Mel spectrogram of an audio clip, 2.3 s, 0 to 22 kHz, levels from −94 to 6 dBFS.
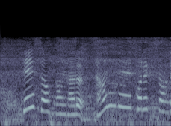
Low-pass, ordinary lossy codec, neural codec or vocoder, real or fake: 7.2 kHz; none; autoencoder, 48 kHz, 32 numbers a frame, DAC-VAE, trained on Japanese speech; fake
